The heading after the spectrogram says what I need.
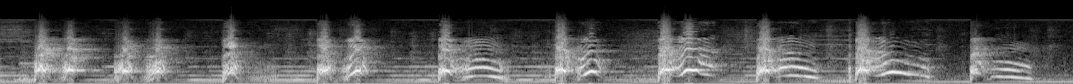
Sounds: music
bow-wow
domestic animals
dog

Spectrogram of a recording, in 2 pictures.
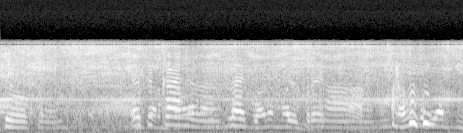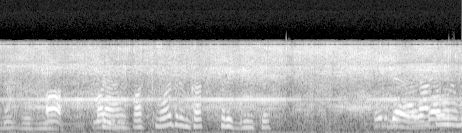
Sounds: speech
electric razor

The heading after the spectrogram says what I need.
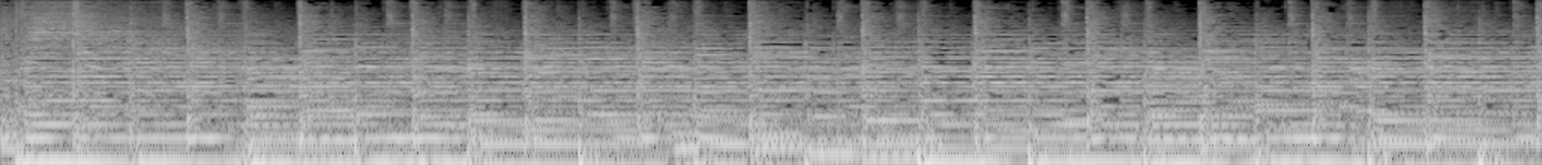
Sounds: music

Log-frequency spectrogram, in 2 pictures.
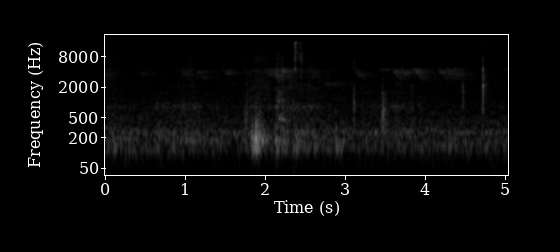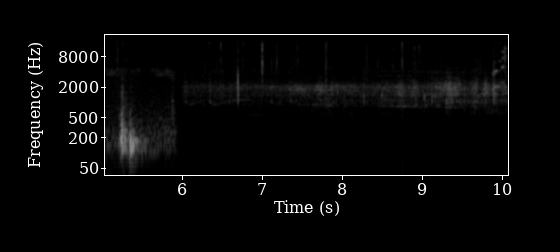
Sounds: silence
inside a small room

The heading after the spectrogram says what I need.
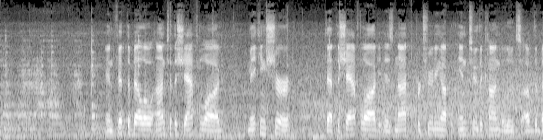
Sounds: speech

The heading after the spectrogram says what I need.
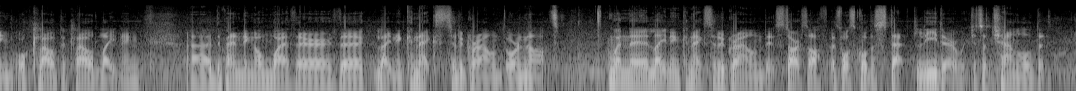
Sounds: speech

